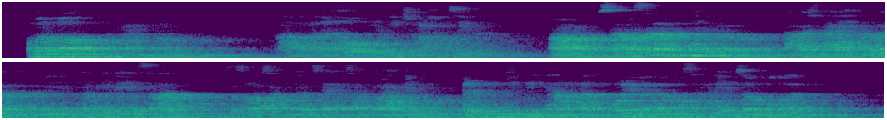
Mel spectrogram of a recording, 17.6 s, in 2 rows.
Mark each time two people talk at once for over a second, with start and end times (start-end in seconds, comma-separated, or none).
none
